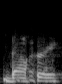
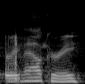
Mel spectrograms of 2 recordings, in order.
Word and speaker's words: Valkyrie: The IJ Valkyrie, or I don't even know if I say that right, but yeah, that one. – Valkyrie. – Valkyrie.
